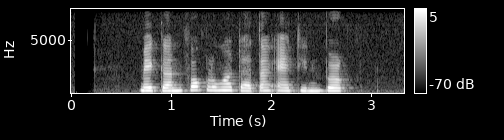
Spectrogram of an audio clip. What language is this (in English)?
Javanese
